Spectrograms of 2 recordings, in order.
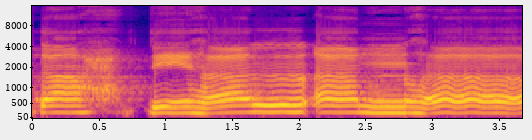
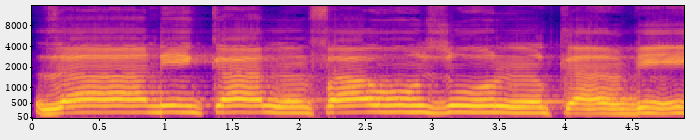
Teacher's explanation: Ketika ro yang disukun sebelumnya ada kasroh maka dibaca tipis. Kalau yang ini anhar tebal, kabir ro-nya dibaca tipis karena sebelumnya ada kasroh.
